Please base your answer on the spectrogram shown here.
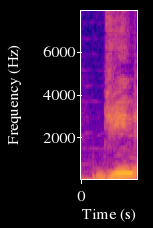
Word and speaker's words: Jean: peek oh my goodness i don't know why i'm saying gene i know it's pronounced jean but it's i'm gonna start saying jean that's how it's pronounced it's just you read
